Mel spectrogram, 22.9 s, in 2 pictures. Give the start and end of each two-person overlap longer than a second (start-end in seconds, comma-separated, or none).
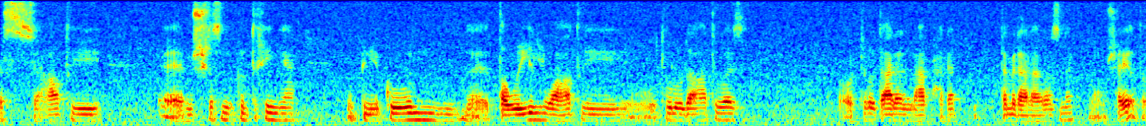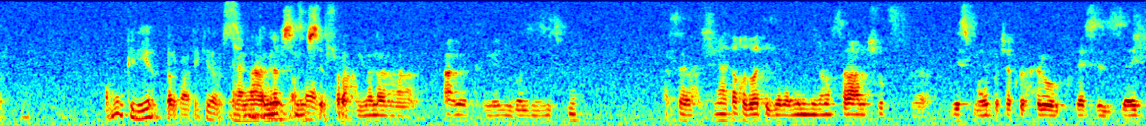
13.7-15.0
